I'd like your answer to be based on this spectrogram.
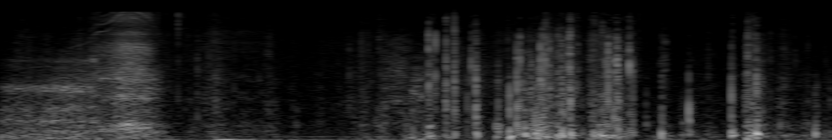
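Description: Hands grip a sealed, puffy and full foil-lined plastic Cheetos chip bag, crinkling and tapping it. A broad rustling swell opens, then softer handling, followed by a rapid run of sharp, bright crinkles and taps with a low thump beneath them.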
